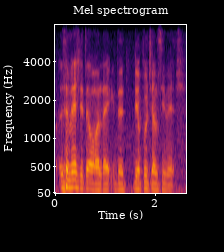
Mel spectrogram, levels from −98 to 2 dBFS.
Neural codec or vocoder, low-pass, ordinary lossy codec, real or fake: vocoder, 22.05 kHz, 80 mel bands, Vocos; 7.2 kHz; Opus, 16 kbps; fake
